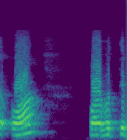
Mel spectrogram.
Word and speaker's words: অপূর্ব: শুরুতে যদি দীর্ঘ উকার থাকে তাহলে মানে প্রথম বর্ণের পরের বর্ণটা যদি উকার থাকে তাহলে দেখা যাচ্ছে সংবৃত উচ্চারণ হবে অপূর্ব।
